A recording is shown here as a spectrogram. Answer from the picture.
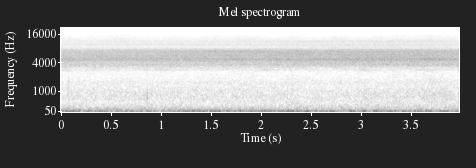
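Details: Cicadas give a steady, high, hissing drone running unbroken through the summer air, recorded 9 August 2024 at Hwarang Park by the Gyeonggi Museum of Art, Choji-dong, Danwon-gu, Gyeonggi, among pink crape myrtle blossoms, with other insects calling.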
